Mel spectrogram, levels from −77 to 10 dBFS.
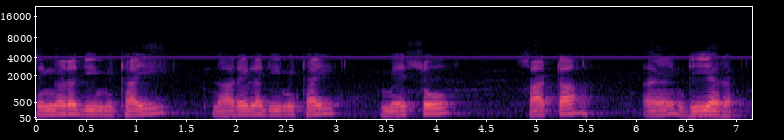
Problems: constant background noise, echo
